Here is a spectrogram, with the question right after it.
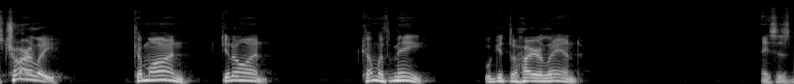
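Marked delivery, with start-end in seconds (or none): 0.0-5.8 high, raised call to a neighbour. Acted. Neighbour in a boat urging a stranded man aboard, calling out. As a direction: call across the water, pitched well up.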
